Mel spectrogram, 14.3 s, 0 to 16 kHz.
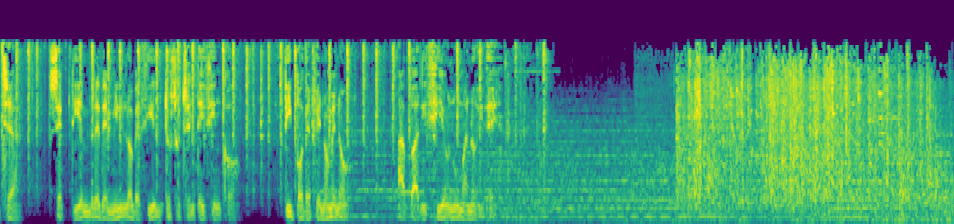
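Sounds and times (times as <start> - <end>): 
excavator tearing down a shanty shack in A Coruña: 0.0 - 8.2, 10.2 - 14.3
speech: 0.1 - 7.7
heavy excavator engine droning: 4.4 - 14.3.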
